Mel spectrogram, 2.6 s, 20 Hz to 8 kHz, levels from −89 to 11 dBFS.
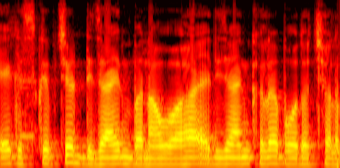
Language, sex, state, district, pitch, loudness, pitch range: Hindi, male, Delhi, New Delhi, 115 Hz, -17 LUFS, 110-120 Hz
